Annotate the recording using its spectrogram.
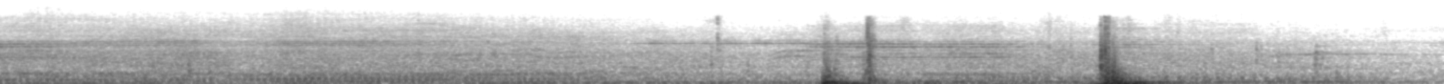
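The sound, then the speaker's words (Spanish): A taxi door opens with a sharp latch click as a football fan gets in during the last minute of a match, followed a moment later by a solid thump as it shuts, over a steady low rumble of the idling car. “Cuando sube un hincha al coche en el último minuto del partido, juegas tú también.”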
